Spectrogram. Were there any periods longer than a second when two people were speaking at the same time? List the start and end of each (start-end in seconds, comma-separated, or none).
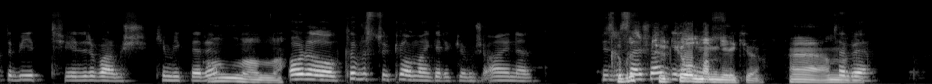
6.1-7.5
